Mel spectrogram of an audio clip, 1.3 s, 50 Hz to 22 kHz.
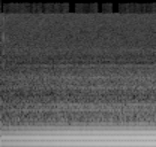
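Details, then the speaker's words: Vintage Gibson BR-6 valve amplifier warming up before service: steady low mains hum with strong overtones, slowly swelling, and some popping noted. A decent amount of hum comes from the transformer; servicing is needed. "you just give it a second to warm up I already kind of here hum a decent amount of hum from the transformer"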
